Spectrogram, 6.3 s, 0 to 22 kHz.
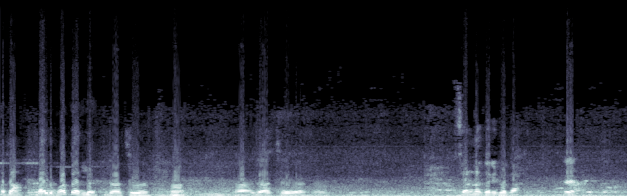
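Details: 17-year-old boy with hearing and speaking problems, non-speaking since childhood and previously communicating only by hand signs, now saying a few halting, stammering words while chanting; unclear, limited speech in a previously non-speaking adolescent.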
